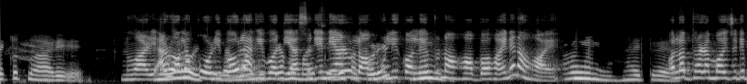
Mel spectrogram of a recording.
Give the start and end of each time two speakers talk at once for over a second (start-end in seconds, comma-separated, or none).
1.6-4.4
